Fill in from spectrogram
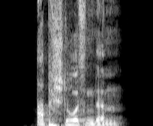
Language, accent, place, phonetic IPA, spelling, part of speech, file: German, Germany, Berlin, [ˈapˌʃtoːsn̩dəm], abstoßendem, adjective, De-abstoßendem.ogg
- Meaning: strong dative masculine/neuter singular of abstoßend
